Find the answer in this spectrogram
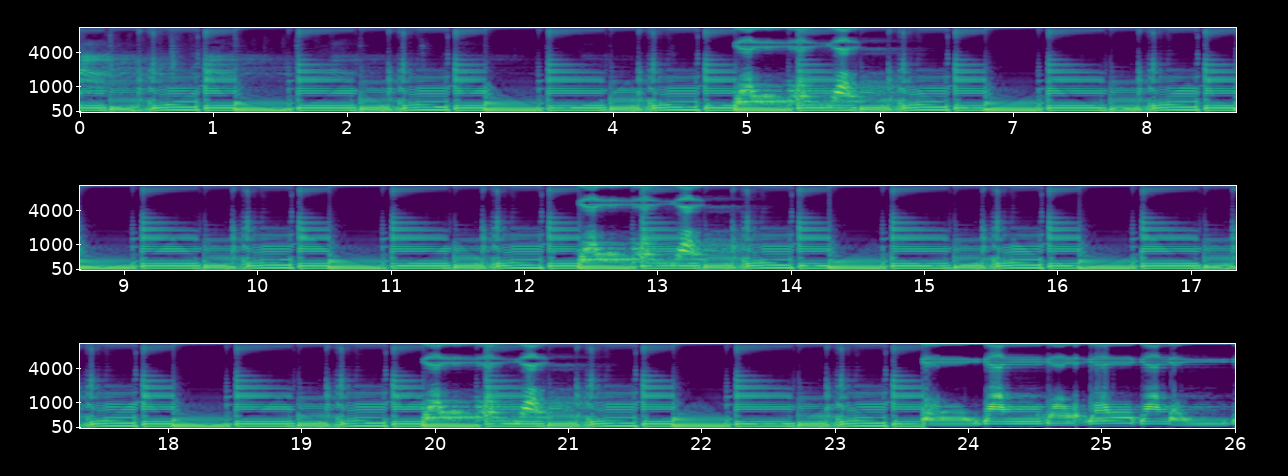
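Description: House music track with a steady beat and a repeating bassline. Near the end the bass drops out, leaving only the higher parts.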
